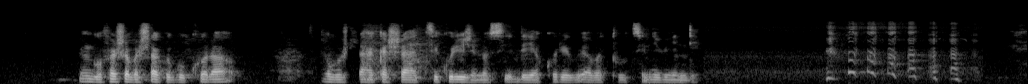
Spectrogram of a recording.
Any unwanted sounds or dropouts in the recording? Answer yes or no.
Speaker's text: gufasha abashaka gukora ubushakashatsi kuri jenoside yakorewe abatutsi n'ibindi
yes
